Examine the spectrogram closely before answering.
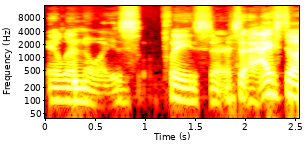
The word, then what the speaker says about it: Illinois: We got Virginia Anderson from Galesburg, Illinois.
